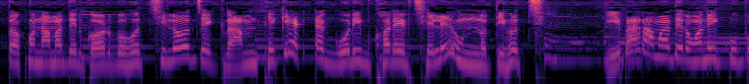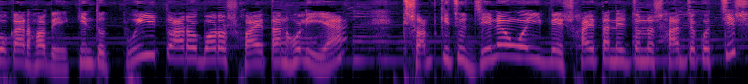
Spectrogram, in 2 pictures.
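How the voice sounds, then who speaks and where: An actor voicing a stern older village uncle in a cartoon, scolding and rallying people in a quick, forceful way. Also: male voice, high voice, soft background music, lightly acted. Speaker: village elder. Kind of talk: cartoon voice acting.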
